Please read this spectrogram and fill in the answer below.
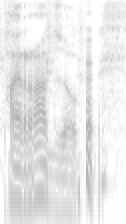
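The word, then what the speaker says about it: πειράζω: G3985, Pyrazo. Pyrazo. That one is tempt. I knew how to pronounce that. Did you? Go ahead and pronounce it. Parazzo.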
